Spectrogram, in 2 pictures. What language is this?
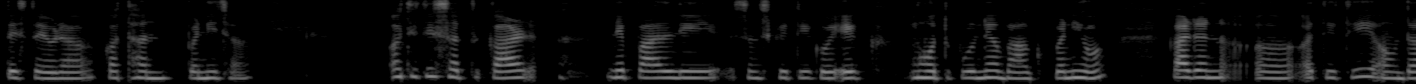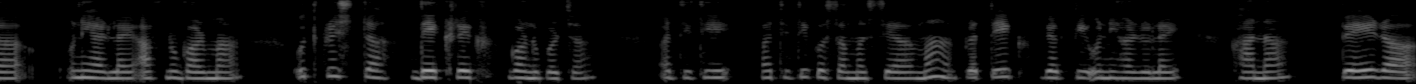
Nepali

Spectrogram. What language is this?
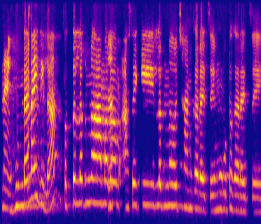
Marathi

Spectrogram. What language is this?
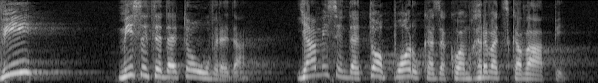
Croatian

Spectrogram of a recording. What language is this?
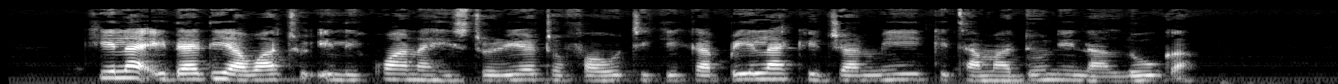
Swahili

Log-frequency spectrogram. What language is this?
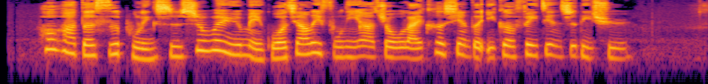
Chinese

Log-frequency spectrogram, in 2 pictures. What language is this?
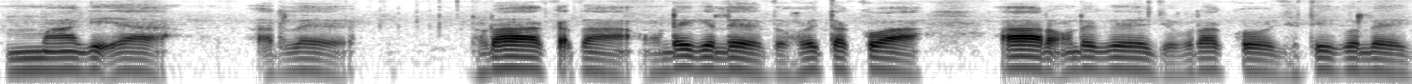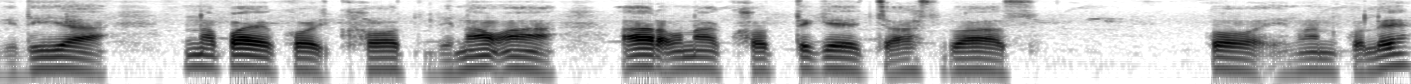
Santali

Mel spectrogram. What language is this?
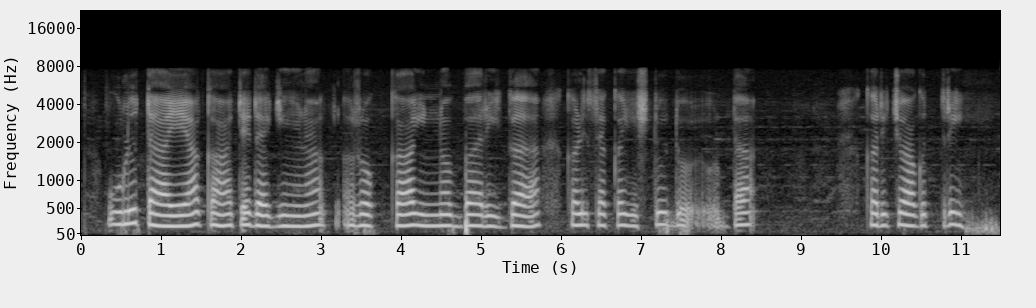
Kannada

